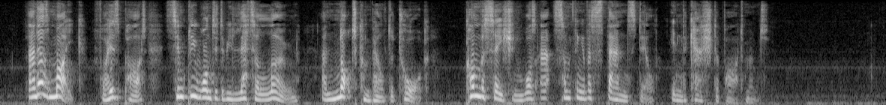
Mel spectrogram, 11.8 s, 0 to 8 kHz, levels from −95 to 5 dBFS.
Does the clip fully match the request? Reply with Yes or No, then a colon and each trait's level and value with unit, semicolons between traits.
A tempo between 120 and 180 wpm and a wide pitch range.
Yes: average, 140 wpm; wide, 6.1 semitones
